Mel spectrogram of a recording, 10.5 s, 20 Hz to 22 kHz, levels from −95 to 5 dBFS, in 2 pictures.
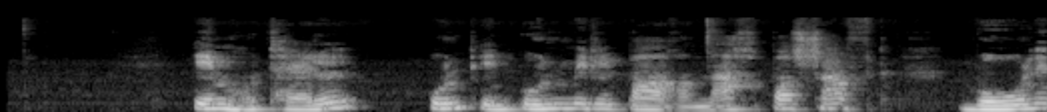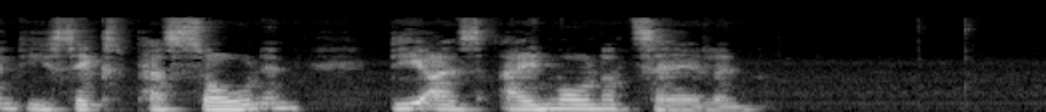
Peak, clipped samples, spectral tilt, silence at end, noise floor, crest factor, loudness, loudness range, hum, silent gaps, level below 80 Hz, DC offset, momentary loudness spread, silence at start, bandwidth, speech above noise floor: -2 dBFS; under 0.1%; -6.5 dB/octave; 1.45 s; -69 dBFS; 20 dB; -22 LUFS; 4 LU; none; none; -58 dBFS; under 0.1%; 12 LU; 0.95 s; 11.5 kHz; 48 dB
